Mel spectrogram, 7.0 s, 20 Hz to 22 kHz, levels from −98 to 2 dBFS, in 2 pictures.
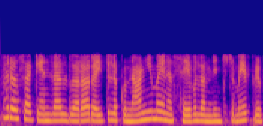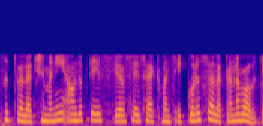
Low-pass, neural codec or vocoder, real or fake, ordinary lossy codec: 3.6 kHz; codec, 16 kHz, 4 kbps, X-Codec, HuBERT features, trained on general audio; fake; none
